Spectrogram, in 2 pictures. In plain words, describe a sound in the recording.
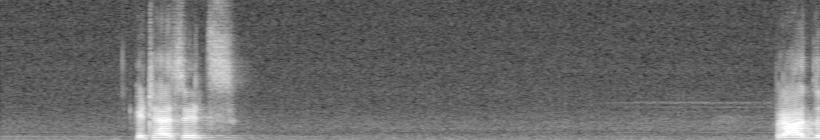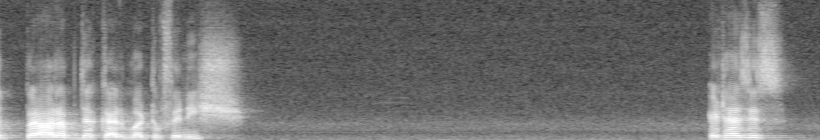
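A middle-aged man speaks slowly and calmly close to a microphone, with long pauses.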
